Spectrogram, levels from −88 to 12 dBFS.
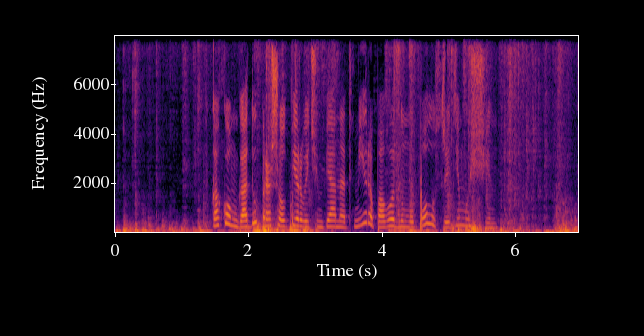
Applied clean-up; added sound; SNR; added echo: none; Cat; 1 dB; none.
